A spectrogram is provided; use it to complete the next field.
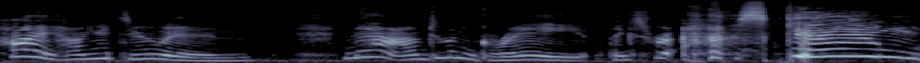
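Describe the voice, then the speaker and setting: In a put-on character voice, a woman projects loudly at a high pitch, moving very slowly with very wide pitch swings. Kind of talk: polite, chipper phone-service tone. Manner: friendly, upbeat.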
